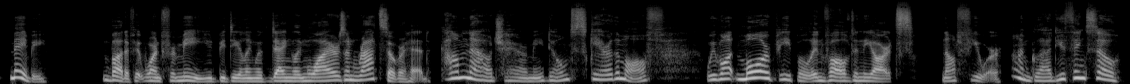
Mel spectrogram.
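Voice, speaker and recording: Stern haughty govt lady for a game, kinda low voice, measured n formal, bossy, very dry recording. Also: darkish tone, dry recording. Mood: arch, composed, then gracious, measured. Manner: formal, clipped, authoritative, measured. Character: stern, haughty female ceiling who governs a household like a politician. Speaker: video game character voice actor. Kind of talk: scripted game character dialogue.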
